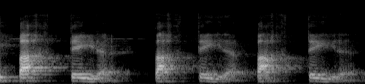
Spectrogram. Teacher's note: O i também está bem fraquinho, o e tem mais destaque, porque o e tem som de vogal e o i tem som de semivogal.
